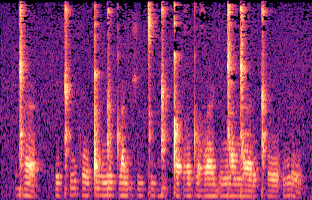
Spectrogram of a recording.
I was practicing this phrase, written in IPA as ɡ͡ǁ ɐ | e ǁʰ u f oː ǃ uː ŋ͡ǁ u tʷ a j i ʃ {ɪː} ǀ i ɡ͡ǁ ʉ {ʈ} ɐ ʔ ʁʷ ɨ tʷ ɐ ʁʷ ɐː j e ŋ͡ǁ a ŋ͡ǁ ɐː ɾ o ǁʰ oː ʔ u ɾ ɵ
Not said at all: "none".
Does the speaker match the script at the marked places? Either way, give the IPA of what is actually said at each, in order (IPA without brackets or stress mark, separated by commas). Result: iː, ǃ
